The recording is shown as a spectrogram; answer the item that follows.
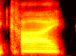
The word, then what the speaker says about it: chi: chi square yeah uh it's pronounced with a hard k kai uh certainly i i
